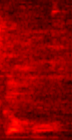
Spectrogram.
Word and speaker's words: Gamal: I always tell people to pronounce with a lowercase g. I know everybody sees that G and they want to do Jamal, and it's not Jamal, it's Gamal.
